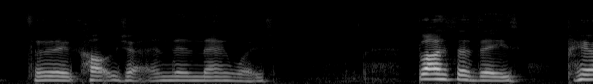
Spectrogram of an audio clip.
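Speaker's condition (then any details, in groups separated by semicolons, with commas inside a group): Motor neuron disease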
